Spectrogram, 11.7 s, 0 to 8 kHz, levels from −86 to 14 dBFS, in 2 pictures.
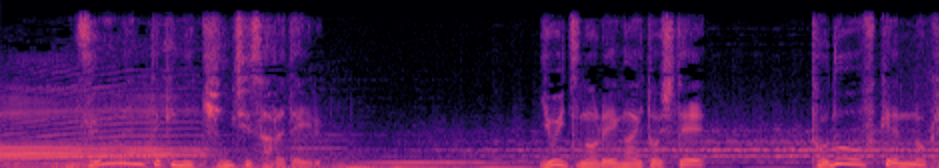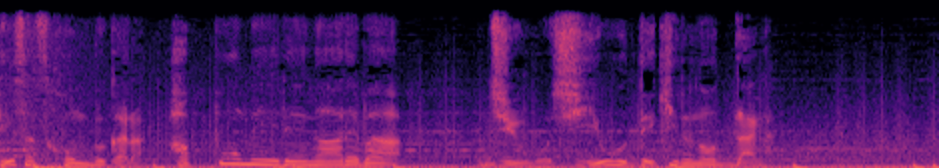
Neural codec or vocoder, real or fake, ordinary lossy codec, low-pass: none; real; none; 7.2 kHz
